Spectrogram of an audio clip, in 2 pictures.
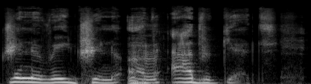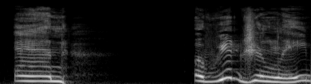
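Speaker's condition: Cerebral palsy; onset before three

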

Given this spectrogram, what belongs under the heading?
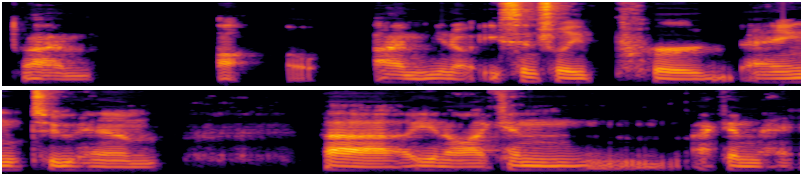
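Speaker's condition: Stutter; stutter since childhood, good days and bad days, long-standing insecurity about articulating, music and faith help; pretty good day at time of recording, only out 2 hours so far; hard to articulate as hoped, music the opposite of speaking; repeated words, blocks

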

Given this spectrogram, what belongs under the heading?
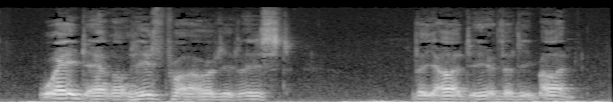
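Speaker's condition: Dystonia and cerebral palsy; bronchial asthma

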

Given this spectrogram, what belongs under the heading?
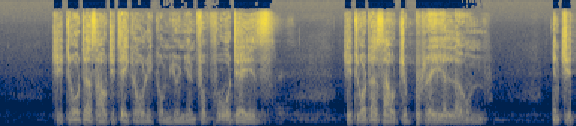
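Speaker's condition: Total laryngectomy; total laryngectomy for very rare deep laryngeal cancer, first in South Africa, breathes through neck; three years post-op, six operations in 18 months, surgeon Dr. Khalil Ismail, surgery four days post-diagnosis; relearned speech, formerly artificial robotic voice like Stephen Hawking, speaking about 18 months, self-described sexy voice

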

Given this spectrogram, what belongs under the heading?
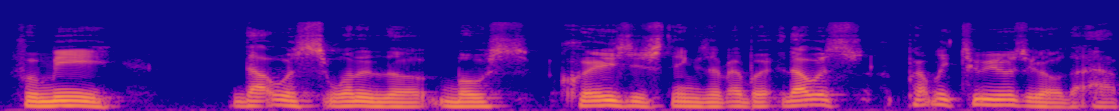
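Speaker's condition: Cleft lip and palate; congenital cleft lip and palate, cause unknown, missing muscles, dental problems, 40+ surgeries incl. multiple jaw

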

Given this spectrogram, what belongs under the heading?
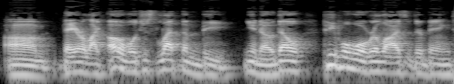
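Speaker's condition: Cleft lip and palate; surgically repaired

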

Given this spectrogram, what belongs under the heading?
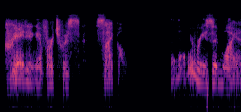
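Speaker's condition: Spasmodic dysphonia; treated with Botox

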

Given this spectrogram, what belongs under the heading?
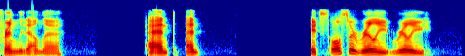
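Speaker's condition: Duchenne muscular dystrophy; genetic, progressive

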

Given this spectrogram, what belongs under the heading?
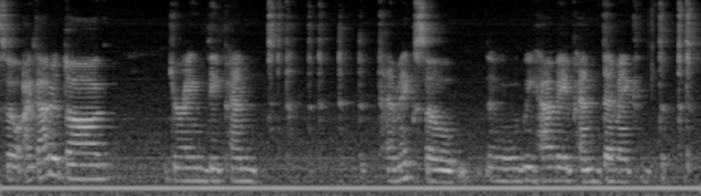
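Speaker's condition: Stuttering; moments of stuttering expected, offers to repeat things if needed; blocks

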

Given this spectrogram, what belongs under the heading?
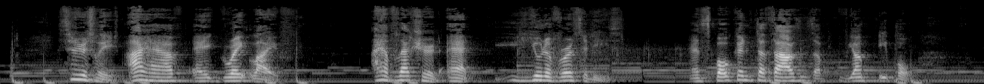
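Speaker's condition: Down syndrome; intellectual disability

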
